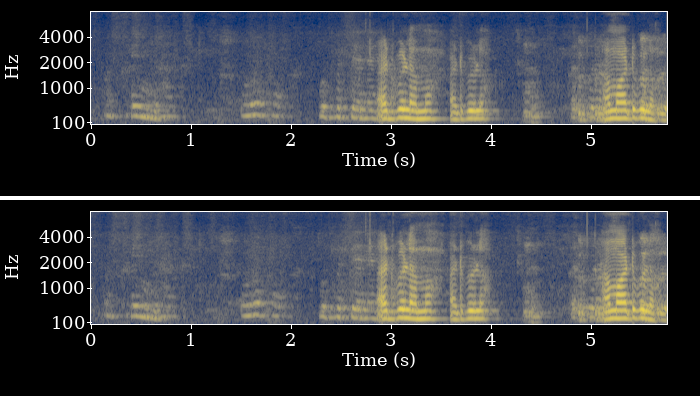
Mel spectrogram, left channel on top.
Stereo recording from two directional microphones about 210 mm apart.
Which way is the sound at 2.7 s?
10° left (ahead or behind).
